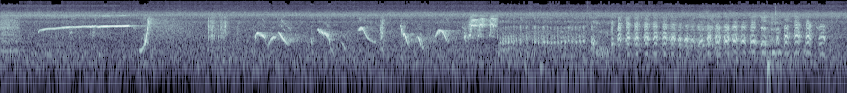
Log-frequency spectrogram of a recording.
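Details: Oriental magpie-robin song used as a lure to stir other birds into singing: a long rising whistle, then a run of sharp varied slurred notes and a fast rattling series of repeated chips near the end.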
